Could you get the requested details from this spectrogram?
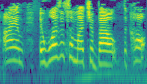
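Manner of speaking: normal talking voice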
